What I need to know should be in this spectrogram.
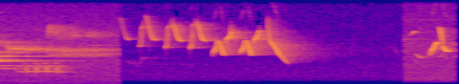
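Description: A small bird sings a quick run of high sweet notes.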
